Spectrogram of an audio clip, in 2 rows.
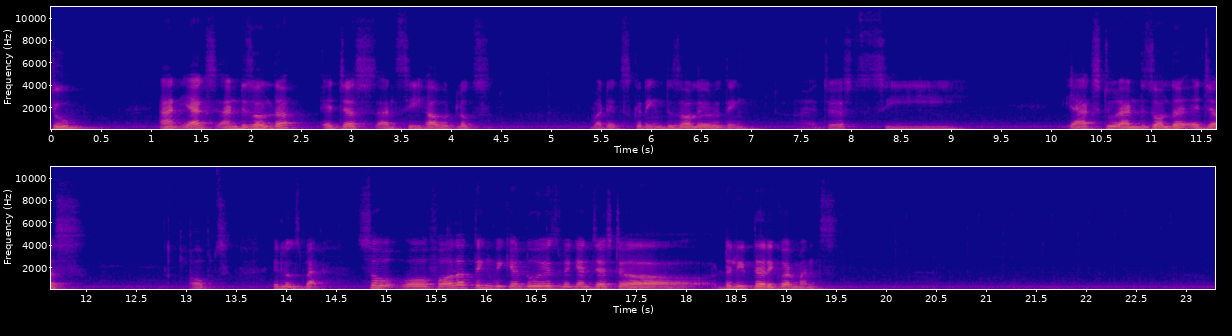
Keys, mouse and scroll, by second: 3.2-5.2 drag, 4.5 ctrl+z, 5.5 click, 6.2-13.0 shift+drag, 6.7 shift+middle click, 6.7 shift+right click, 10.1 x, 12.4 middle click, 13.1 ctrl+z, 13.5 ctrl+z, 16.3 click, 19.4 click, 20.7 shift+click, 21.5 shift+click, 22.7 shift+click.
